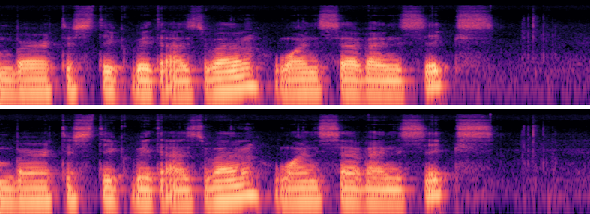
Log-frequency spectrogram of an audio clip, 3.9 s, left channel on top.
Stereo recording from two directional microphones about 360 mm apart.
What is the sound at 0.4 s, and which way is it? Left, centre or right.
Speech, right.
